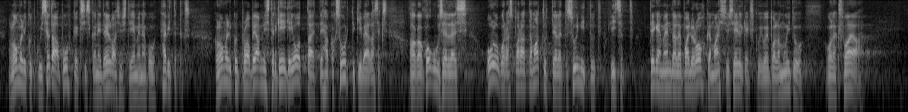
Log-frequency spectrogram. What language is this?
Estonian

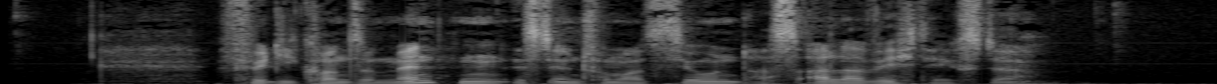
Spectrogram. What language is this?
German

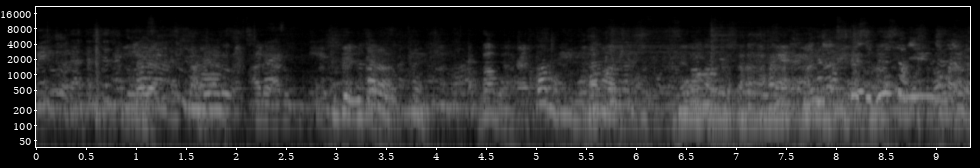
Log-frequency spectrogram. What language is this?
Japanese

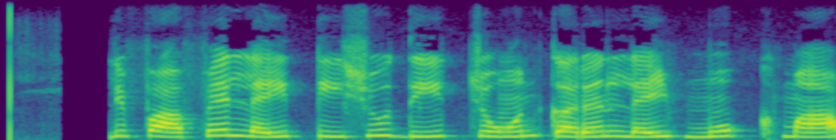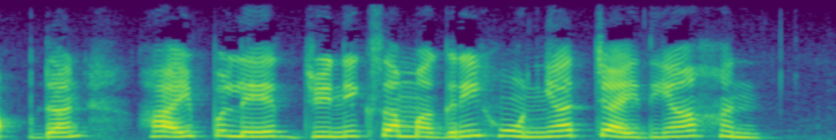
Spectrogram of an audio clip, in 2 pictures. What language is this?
Punjabi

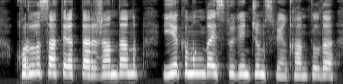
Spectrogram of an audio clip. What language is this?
Kazakh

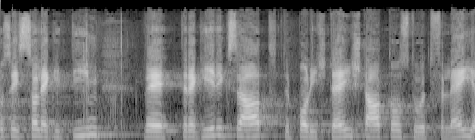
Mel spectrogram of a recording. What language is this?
Swiss German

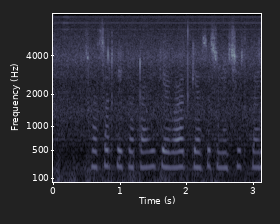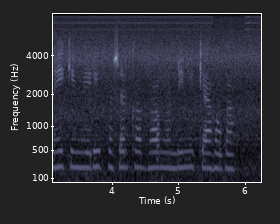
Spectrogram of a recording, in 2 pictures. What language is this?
Hindi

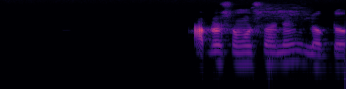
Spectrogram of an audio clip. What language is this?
Bangla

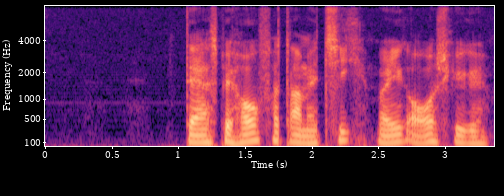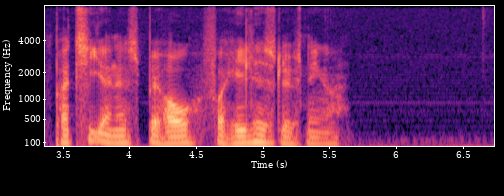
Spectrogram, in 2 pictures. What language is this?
Danish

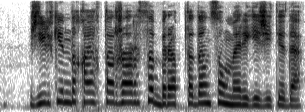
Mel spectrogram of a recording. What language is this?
Kazakh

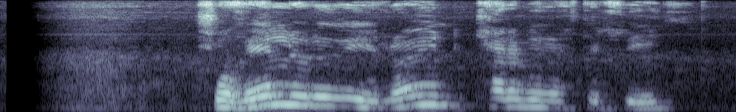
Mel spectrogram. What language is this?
Icelandic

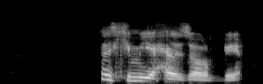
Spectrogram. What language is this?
Kabyle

